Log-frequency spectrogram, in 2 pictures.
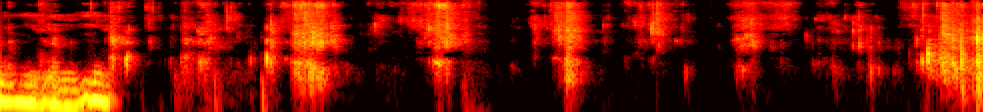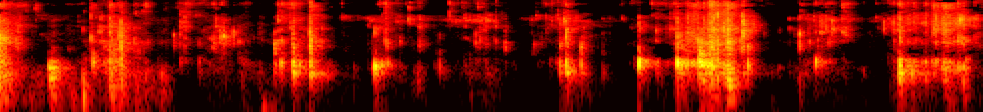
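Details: Labrador Retriever crunching a big raw chicken carcass as its meal; a low murmur at the start, then dense wet crunching and bone-cracking bursts running steadily throughout.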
